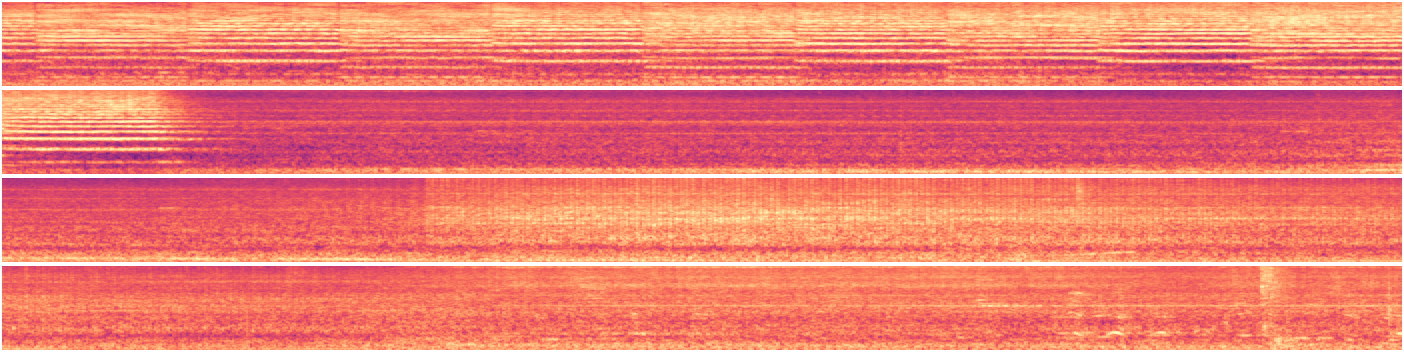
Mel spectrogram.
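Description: A fire engine's two-tone siren, alternating steadily between its two notes, which stops abruptly about eight seconds in. After that come the diesel engines of passing fire trucks, one dropping in pitch as it goes by, over traffic noise.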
